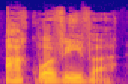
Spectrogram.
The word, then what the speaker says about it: Acquaviva: him right I go there's only one way pronounce my name it's aqua vive yeah no it's not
